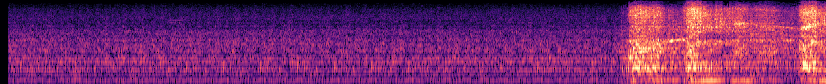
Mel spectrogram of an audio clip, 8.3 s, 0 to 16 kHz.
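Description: Ford 7.3 Powerstroke turbodiesel V8 idling steadily through a straight-piped 5-inch exhaust and stack, with no cat and no muffler. About six seconds in it is revved hard, and the pitch rises and falls.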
